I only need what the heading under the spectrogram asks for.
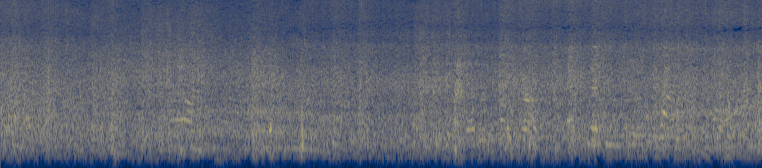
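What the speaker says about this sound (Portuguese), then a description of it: "Essa cachoeira não tem vida." A waterfall in a forest gives a steady, close rushing roar of falling water that fills the whole stretch without a break.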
